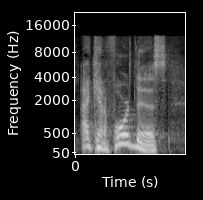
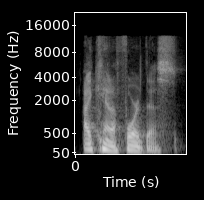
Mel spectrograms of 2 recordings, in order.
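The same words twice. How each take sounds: First: It is said as an emotional exclamation. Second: It is said as a flat statement.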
